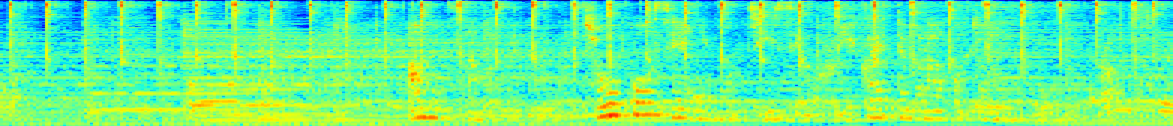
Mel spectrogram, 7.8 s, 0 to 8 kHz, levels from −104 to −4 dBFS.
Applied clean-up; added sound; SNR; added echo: none; Bicycle; -4 dB; reverberation time 0.3 s.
